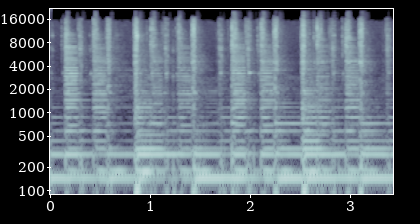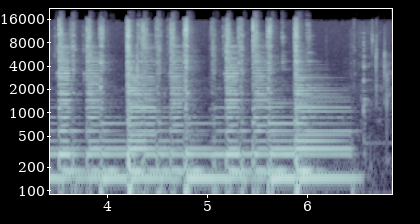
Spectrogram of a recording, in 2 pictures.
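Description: Acoustic guitar strums the chord progression of a song in a quick, driving rhythm of muted percussive hits and ringing chords, close and loud, ending on a fading chord.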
